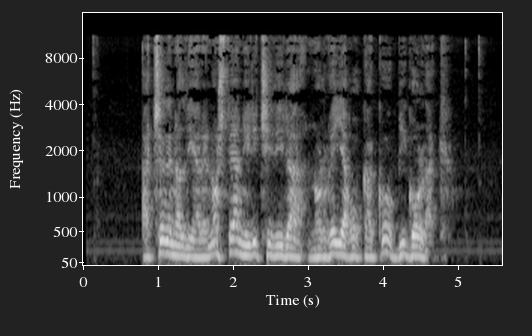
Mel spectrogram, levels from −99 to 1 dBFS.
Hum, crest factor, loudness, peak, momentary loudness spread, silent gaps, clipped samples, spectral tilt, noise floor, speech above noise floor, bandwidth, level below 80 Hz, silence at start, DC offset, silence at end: none; 16 dB; -23 LUFS; -8 dBFS; 7 LU; none; under 0.1%; -5 dB/octave; -66 dBFS; 43 dB; 11.5 kHz; -62 dBFS; 0.8 s; under 0.1%; 0.7 s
